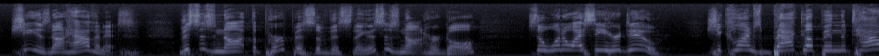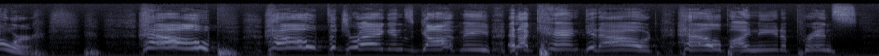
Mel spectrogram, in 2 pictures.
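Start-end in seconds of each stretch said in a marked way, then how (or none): 10.1-17.3 put-on high, drawn-out damsel-in-distress cry. Retelling how a little girl cried from a play tower: imitating a girl yelling for help. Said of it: "I hear that voice again".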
